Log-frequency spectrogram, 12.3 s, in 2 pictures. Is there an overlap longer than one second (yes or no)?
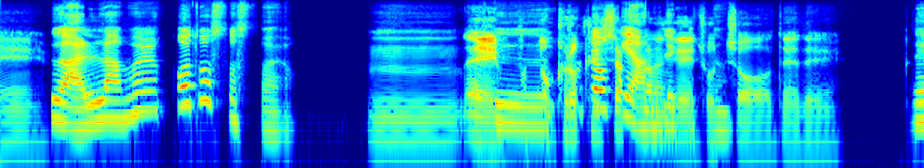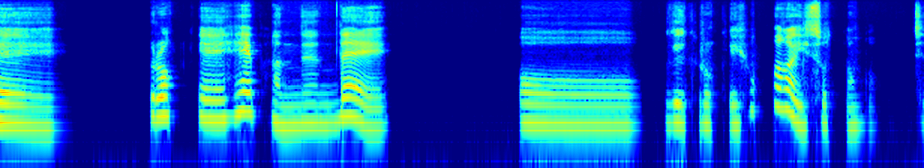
yes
